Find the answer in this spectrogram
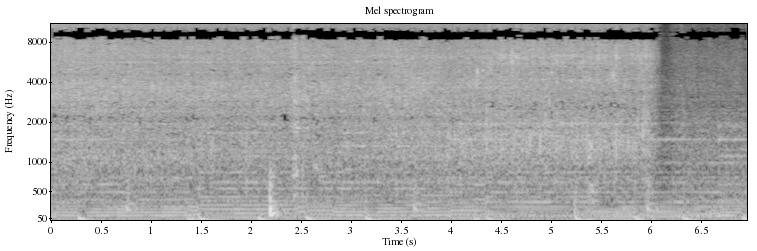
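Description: Raw chicken breast cubes frying in hot vegetable oil in a non-stick pan: a loud, even sizzle, with one sharp knock of a spatula about two seconds in. The sizzle drops away abruptly near the end, and background music plays underneath.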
